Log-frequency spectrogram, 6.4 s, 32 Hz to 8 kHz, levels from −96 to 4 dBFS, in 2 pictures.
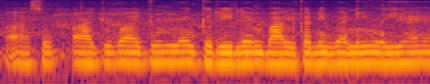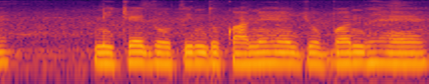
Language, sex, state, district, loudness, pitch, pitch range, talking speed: Hindi, male, Chhattisgarh, Raipur, -19 LUFS, 125 Hz, 125-130 Hz, 150 wpm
